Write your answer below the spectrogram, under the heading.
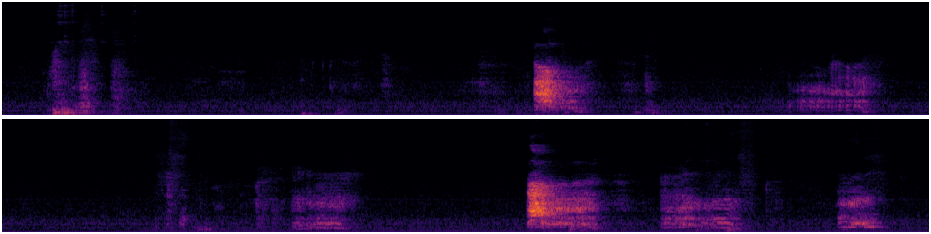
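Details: Giant Schnauzer playing with a Miniature Schnauzer indoors; short play barks and rough growls come in scattered bursts, with two louder barks near the middle and end and quiet gaps between.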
